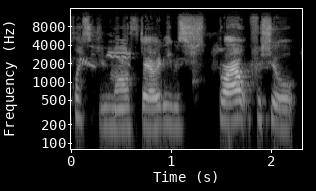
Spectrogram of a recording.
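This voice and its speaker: A woman chatting casually on a group video call, excitable and quick to laugh. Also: mid-range voice, slightly rough, no room sound, poor audio.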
